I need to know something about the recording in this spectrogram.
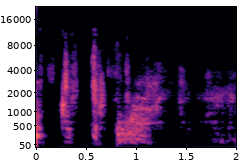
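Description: A couple kissing: a short murmured moan, then a few brief kissing sounds and a softer, longer whimpering breath.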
